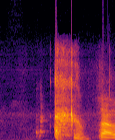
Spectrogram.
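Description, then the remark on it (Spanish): A single sharp sneeze bursts out after a quick intake of breath, followed by a brief voiced sound as someone speaks. “Salud. Gracias.”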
